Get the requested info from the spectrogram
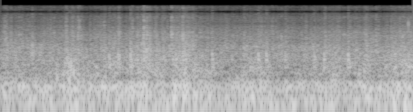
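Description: Vehicle cabin noise while driving on a rough unpaved gravel road: a steady low rumble from the engine and tyres, with scattered knocks and rattles from the bumpy track.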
